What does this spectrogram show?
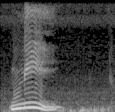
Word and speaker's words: knee: Knock, knee, not, knife, knowledge, no. In every word, K is silent here.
